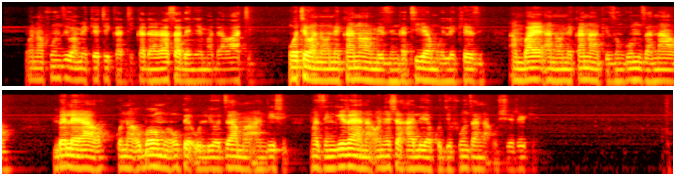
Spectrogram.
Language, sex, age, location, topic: Swahili, male, 25-35, Nairobi, education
